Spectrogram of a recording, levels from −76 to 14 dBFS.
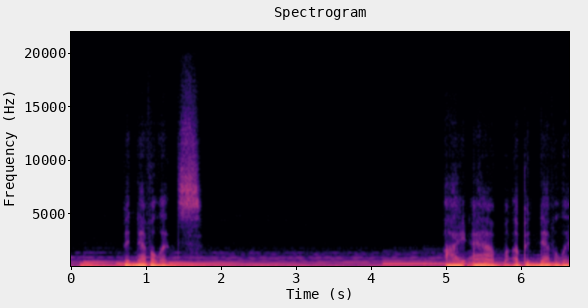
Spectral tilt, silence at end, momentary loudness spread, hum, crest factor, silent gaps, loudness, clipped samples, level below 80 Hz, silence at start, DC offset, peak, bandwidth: -7.5 dB/octave; 0 s; 20 LU; none; 14 dB; none; -17 LUFS; under 0.1%; -40 dBFS; 0 s; 0.1%; -4 dBFS; 13.5 kHz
